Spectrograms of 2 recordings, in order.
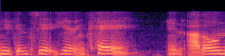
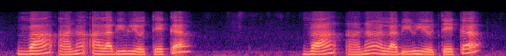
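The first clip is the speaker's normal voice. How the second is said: pitch climbing at the end of "biblioteca". A Spanish teacher models a yes-no question for students, with rising question intonation. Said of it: "You can hear how my voice goes there".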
